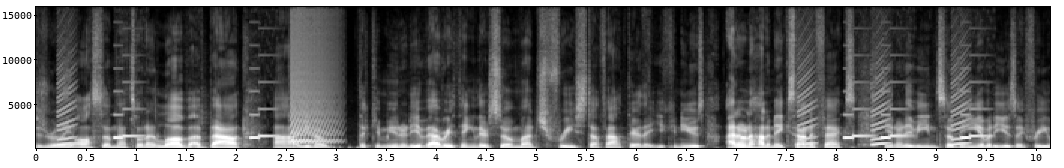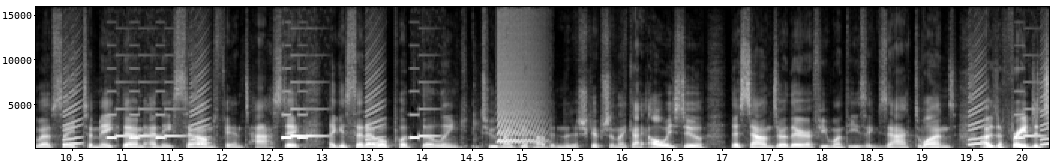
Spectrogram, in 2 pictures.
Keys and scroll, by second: 0.4 space, 1.0 a, 1.8 d, 7.8-11.9 typing, 14.6 a, 19.7 space, 19.8 a.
